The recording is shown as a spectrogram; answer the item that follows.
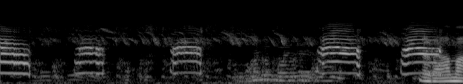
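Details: Kitten searching for its mother, giving insistent high meows in quick succession, several bending up then down in pitch, with faint lower voices in the background.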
